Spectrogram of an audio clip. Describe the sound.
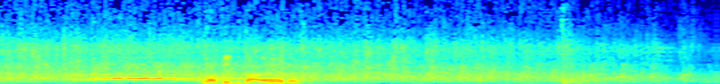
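An audience claps steadily throughout in a dense, continuous wash of applause, while a man speaks briefly over it near the start before the clapping carries on alone.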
